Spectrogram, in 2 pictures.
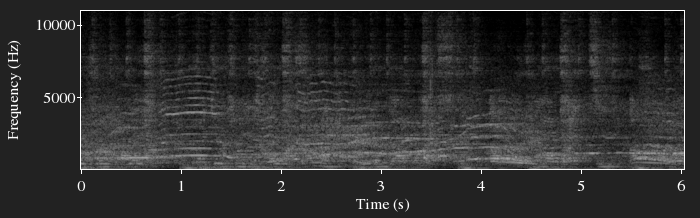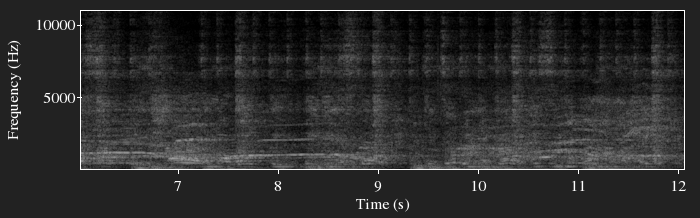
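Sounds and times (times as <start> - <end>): audience cheering and shouting: 0.0 - 12.0
music with bass beat: 0.0 - 12.0.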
